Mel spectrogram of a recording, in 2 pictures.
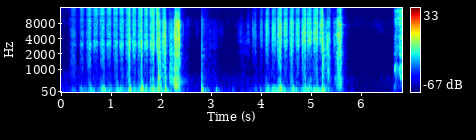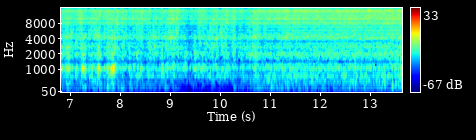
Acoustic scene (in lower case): kitchen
